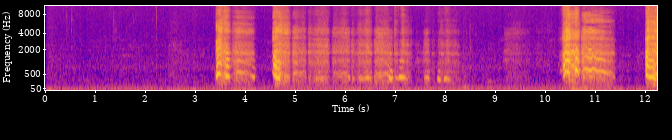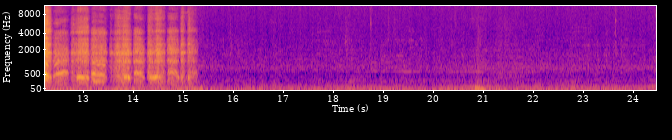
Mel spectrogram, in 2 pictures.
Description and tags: Female stabbed gasp
air, voice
